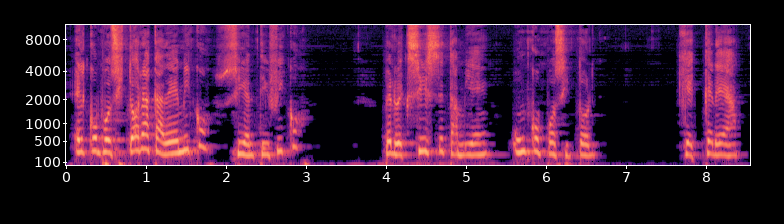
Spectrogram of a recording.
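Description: Speech comes very slowly, its pitch moving in an ordinary way. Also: woman. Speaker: composer and soprano. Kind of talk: casual chat.

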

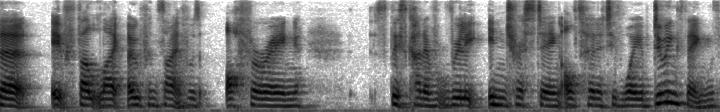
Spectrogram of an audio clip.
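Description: At a moderate pace, a woman talks with fairly even intonation and a medium pitch. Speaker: psychology lecturer. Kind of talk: casual interview. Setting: online call. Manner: articulate.

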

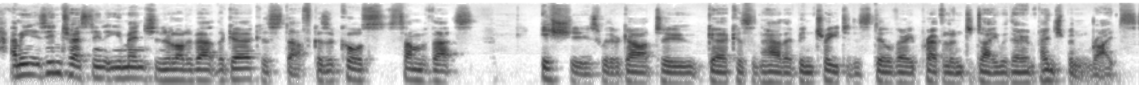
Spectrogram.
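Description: The speaker has a British accent and moves at a fairly quick pace. Pitch variation is ordinary. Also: man, medium pitch for a man. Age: 40s. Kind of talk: interview. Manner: halting.

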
